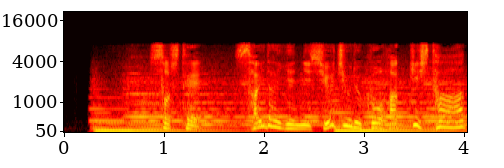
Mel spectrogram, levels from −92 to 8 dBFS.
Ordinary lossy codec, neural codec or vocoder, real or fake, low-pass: none; none; real; 7.2 kHz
